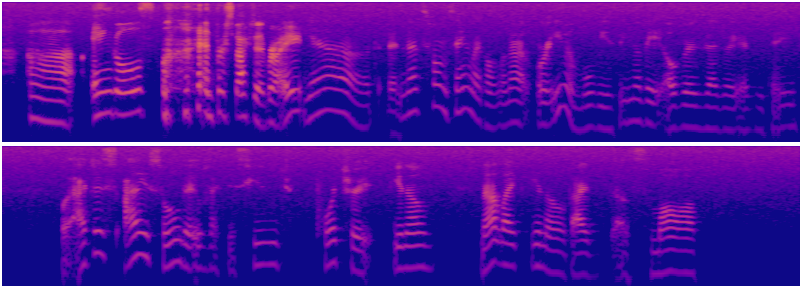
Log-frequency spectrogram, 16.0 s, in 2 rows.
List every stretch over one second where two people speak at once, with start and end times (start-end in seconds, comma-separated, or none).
none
